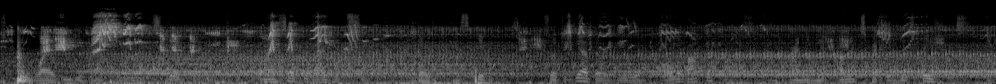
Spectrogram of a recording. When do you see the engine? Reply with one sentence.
You can hear the engine from 0.0 to 9.9 s.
